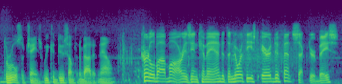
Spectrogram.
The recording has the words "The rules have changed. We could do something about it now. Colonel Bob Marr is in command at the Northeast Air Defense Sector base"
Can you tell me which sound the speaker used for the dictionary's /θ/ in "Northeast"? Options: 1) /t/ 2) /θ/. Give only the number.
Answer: 2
